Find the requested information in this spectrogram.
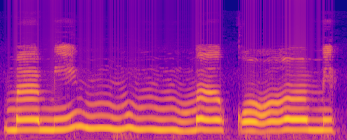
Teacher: Nun mati bertemu mim, idgham ma'al gunnah. Jadi tak berbunyi nun ini ya sahabat, sebab kita idghamkan dia. Terus masuk bunyi mim ini ke dalam mim berikutnya.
